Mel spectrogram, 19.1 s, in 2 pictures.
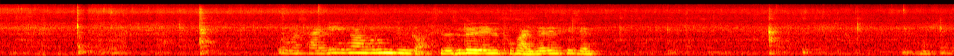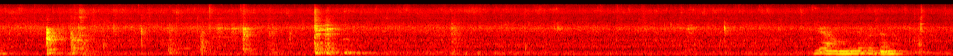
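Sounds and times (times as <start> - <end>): fish roe sizzling in oil: 0.0 - 19.0
metal utensils clinking on pan: 2.0 - 2.2, 10.0 - 10.6, 11.2 - 13.2.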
